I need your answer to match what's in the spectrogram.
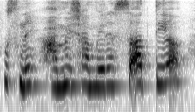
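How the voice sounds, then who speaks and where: Woman doing a grieving angry young guy, crying and yelling, high pitched. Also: flat delivery, a little slow. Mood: bitter, crying. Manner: accusing, loud and tearful. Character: heartbroken furious young man, grieving.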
